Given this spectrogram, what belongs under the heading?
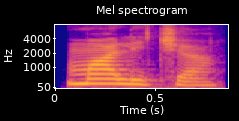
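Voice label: "малича", Komi, female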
